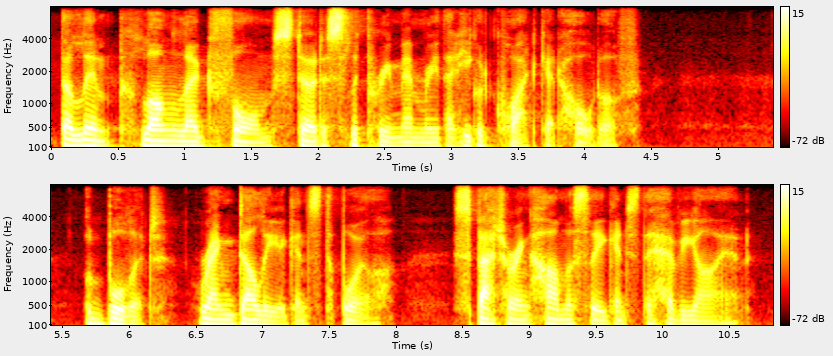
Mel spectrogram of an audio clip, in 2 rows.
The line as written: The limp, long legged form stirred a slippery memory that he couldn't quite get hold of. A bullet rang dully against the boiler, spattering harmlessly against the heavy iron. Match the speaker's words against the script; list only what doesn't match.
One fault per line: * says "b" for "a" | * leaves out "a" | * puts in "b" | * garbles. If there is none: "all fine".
* says "could" for "couldn't"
